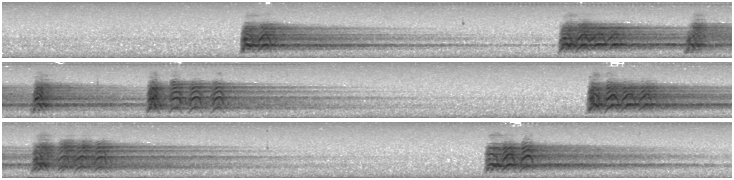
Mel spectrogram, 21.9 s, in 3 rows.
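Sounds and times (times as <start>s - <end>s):
coyote barking and yipping: 2.4s - 3.9s, 5.6s - 10.2s, 13.2s - 16.7s, 19.4s - 21.3s.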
